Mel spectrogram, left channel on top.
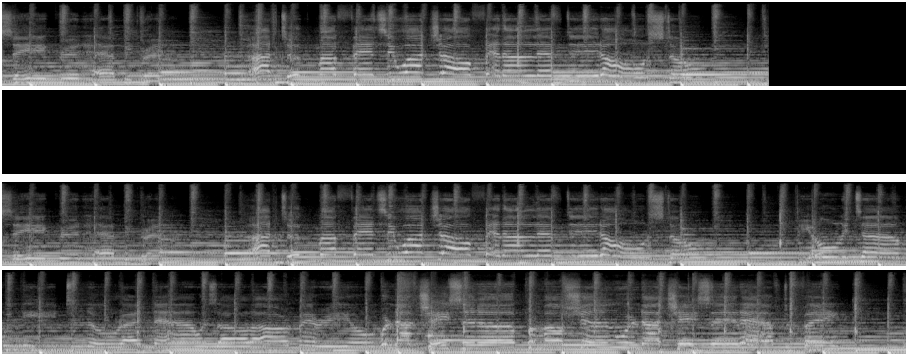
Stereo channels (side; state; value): left; drops out; at 7.7 s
